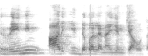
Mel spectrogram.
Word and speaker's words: Renin: Pronunciation दोनों का same होता है, लेकिन इनके मैकेनिज्म में, इनके प्रोसेस में, इनके सिक्रीशन में डिफरेंस होता है।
